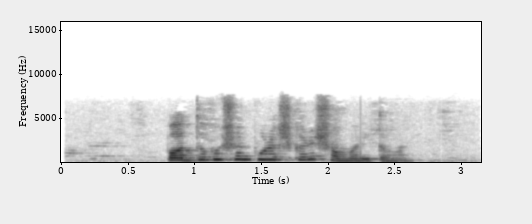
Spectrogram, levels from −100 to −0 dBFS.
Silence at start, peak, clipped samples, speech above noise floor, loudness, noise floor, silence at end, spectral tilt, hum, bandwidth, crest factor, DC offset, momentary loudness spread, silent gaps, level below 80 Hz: 0.8 s; -8 dBFS; under 0.1%; 38 dB; -24 LUFS; -62 dBFS; 0.5 s; -4.5 dB/octave; none; 7.8 kHz; 18 dB; under 0.1%; 14 LU; none; -70 dBFS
